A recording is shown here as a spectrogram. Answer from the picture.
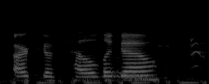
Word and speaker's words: archipelago: I mean, I want to say like arch or put emphasis on the wrong part of the word, like Palego or yeah.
